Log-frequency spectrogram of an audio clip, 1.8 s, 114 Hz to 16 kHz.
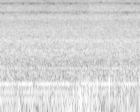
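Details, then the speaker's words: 2007 Honda Civic after its AC replacement, with the blower on medium, not high, and the air icy cold; even, smooth airflow hum with a faint steady tone and no ticking or squeal; blower working normally. "Yeah. It's not even on high. I was gonna say it's not on the high setting on the fan. Yeah, that's about medium."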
